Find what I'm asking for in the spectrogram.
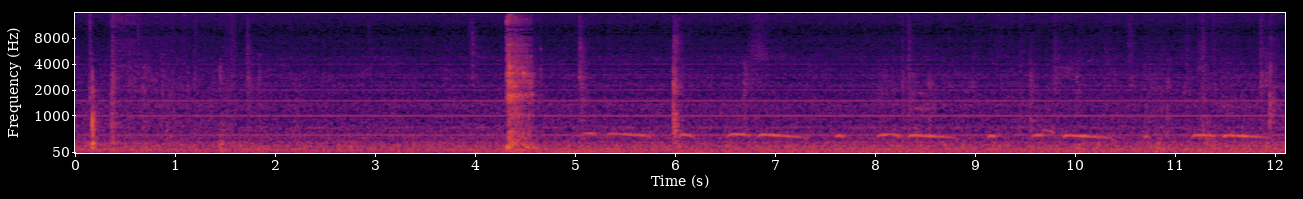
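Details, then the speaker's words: Jaguar XF 2.7 diesel with ABS and ESP warning lights, ABS pump motor now spinning during a test with a faint steady whine near 500 Hz for several seconds; the motor had not run during earlier tests. "but i definitely heard the motor spinning this time which i never heard before"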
